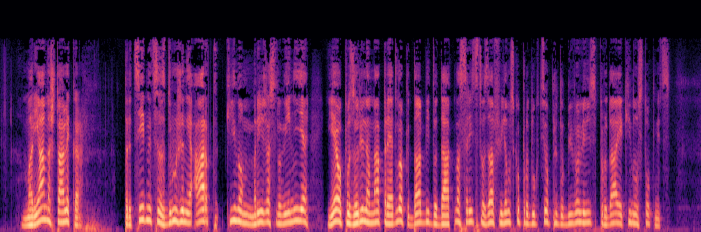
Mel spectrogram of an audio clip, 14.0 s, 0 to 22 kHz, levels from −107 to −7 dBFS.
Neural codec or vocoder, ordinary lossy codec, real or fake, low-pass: codec, 32 kHz, 1.9 kbps, SNAC; MP3, 48 kbps; fake; 14.4 kHz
